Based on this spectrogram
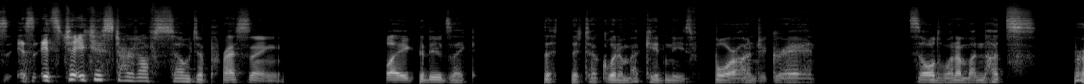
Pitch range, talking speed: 110-150 Hz, 160 wpm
